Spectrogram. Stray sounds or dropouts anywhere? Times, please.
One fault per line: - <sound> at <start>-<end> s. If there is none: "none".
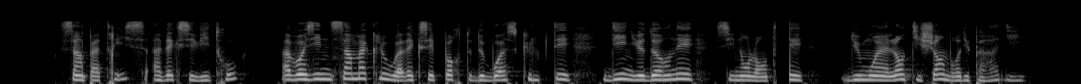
- dropout at 7.8-7.9 s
